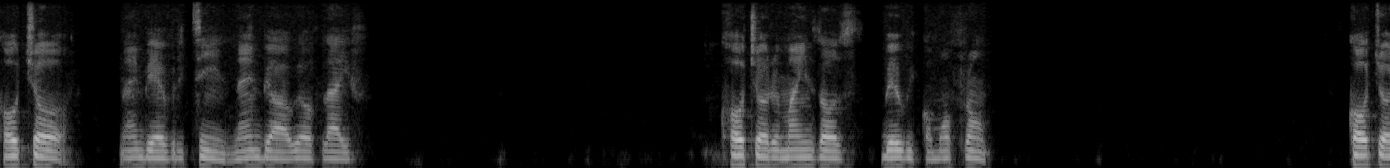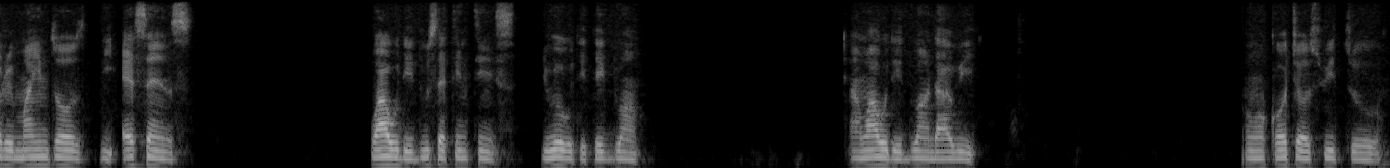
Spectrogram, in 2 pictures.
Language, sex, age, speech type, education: Nigerian Pidgin, male, 46-60, spontaneous, tertiary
